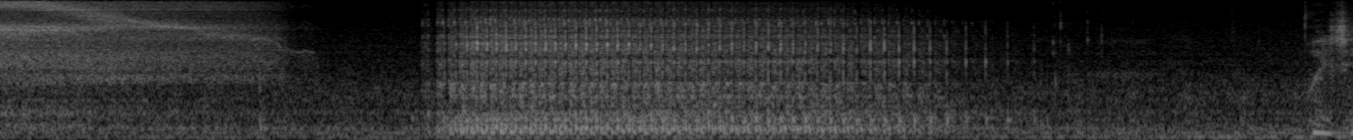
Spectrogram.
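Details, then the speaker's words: Simulated ASMR nurse role-play: an oscillating positive expiratory pressure airway clearance device set to five, giving a deeper rattle; a long exhalation through the mouthpiece makes a rapid, steady fluttering rattle. "you can move it all the way here to the five and that'll give you a deeper deeper rattle a deeper treatment"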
